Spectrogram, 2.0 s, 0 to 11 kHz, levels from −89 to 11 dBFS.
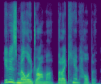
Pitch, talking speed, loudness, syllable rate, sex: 205 Hz, 235 wpm, -17 LUFS, 6.1 syllables/s, female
